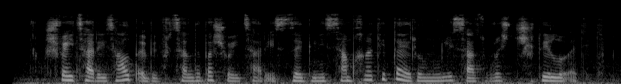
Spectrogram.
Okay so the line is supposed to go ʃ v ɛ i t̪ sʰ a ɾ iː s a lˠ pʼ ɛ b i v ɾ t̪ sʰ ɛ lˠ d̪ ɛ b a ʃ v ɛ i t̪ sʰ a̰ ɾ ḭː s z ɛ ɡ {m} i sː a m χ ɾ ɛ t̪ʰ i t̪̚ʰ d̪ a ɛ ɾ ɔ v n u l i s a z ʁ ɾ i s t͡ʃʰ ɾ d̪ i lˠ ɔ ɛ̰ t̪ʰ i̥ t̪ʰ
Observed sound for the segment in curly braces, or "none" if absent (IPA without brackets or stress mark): n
